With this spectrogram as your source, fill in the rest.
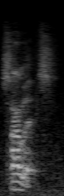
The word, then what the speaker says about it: sallet: So yeah, moving on, sallets. I have three sallets. Pronounced sallet, not sallet. This is a British word, not a French word.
